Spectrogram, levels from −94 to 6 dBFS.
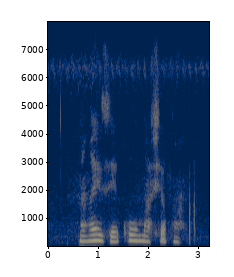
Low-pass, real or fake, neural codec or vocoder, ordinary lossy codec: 7.2 kHz; real; none; Opus, 24 kbps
